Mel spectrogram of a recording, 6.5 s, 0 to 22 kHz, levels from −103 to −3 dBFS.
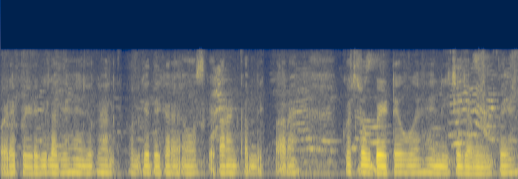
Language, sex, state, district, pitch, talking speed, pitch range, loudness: Hindi, male, Uttar Pradesh, Jalaun, 110 Hz, 240 wpm, 105-115 Hz, -21 LUFS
